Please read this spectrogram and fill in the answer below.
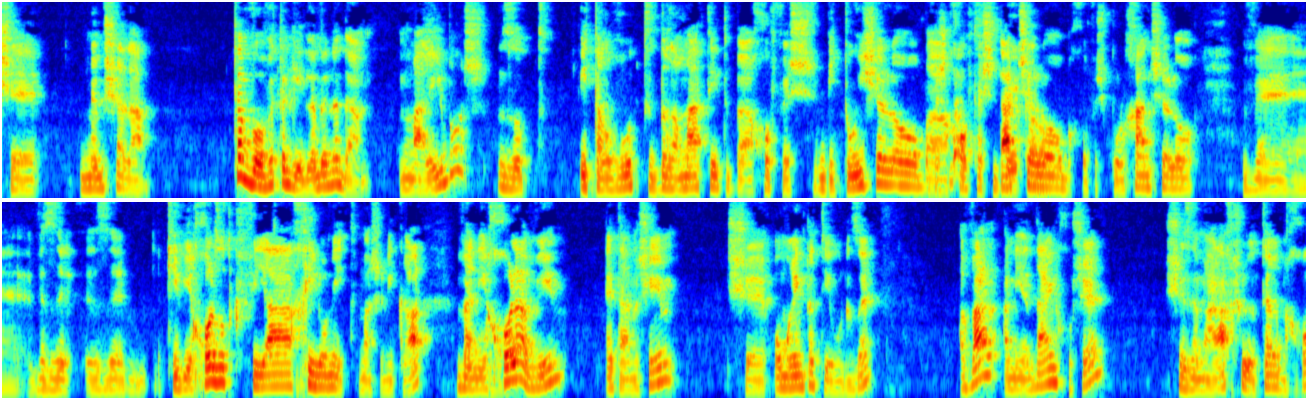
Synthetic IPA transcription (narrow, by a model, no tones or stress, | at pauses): ʃe̞ | me̞mʃala | tavo̞vetaɡid̪lebe̞nadamː | alilbo̞ʃzo̞t | itaʁvutdʁamatitbaχo̞fe̞ʃbitujʃelo̞baχo̞feʃdatʃelo̞baχo̞feʃpulχanʃe̞lo̞ | vevezezekivjeχo̞lzo̞tkfiaχilo̞nitmaʃe̞nikʁa | veanijaχo̞leavin | etaːnaʃim | ʃe̞ʔo̞mʁimtatiunaze̞ | avalaniadainχo̞ʃe̞v | ʃezemaːlaχʃeujo̞te̞ʁnaχo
